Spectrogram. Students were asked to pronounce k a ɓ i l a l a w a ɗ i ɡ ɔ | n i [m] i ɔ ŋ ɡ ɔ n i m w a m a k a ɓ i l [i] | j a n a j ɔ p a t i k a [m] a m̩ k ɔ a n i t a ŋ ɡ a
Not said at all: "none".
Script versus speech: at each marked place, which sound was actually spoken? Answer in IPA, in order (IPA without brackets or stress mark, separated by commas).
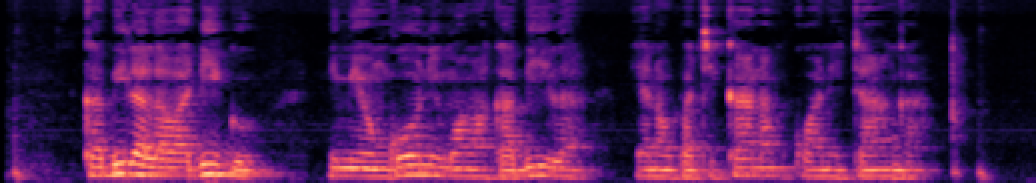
m, a, n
